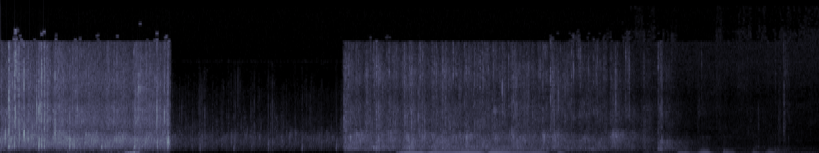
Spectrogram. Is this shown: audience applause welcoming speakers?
yes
